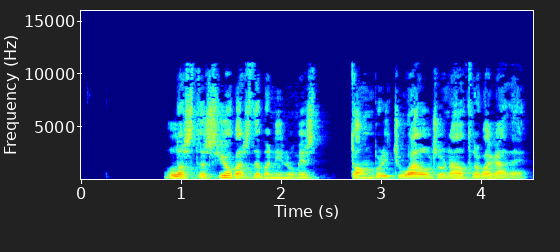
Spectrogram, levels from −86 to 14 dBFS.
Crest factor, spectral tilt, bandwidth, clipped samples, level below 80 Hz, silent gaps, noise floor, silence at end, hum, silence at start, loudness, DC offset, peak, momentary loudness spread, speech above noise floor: 18 dB; -4.5 dB/octave; 11.5 kHz; under 0.1%; -66 dBFS; none; under -90 dBFS; 0.05 s; none; 0.85 s; -20 LUFS; under 0.1%; -2 dBFS; 8 LU; over 71 dB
